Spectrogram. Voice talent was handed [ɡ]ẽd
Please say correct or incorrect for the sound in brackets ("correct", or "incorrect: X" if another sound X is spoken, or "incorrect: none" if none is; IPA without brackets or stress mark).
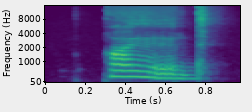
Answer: incorrect: q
